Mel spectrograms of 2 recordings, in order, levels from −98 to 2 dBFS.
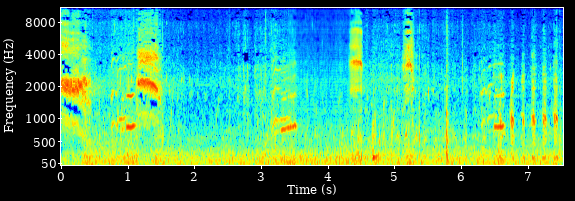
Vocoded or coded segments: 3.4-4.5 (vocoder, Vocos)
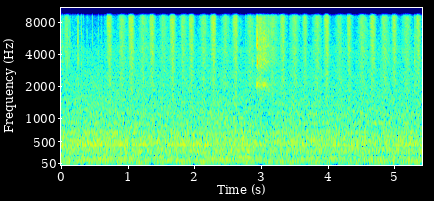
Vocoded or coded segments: none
